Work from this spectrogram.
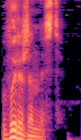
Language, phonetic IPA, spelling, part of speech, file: Russian, [ˈvɨrəʐɨn(ː)əsʲtʲ], выраженность, noun, Ru-выраженность.ogg
- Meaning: 1. severity 2. distinctness, clarity 3. certainty 4. clear manifestation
